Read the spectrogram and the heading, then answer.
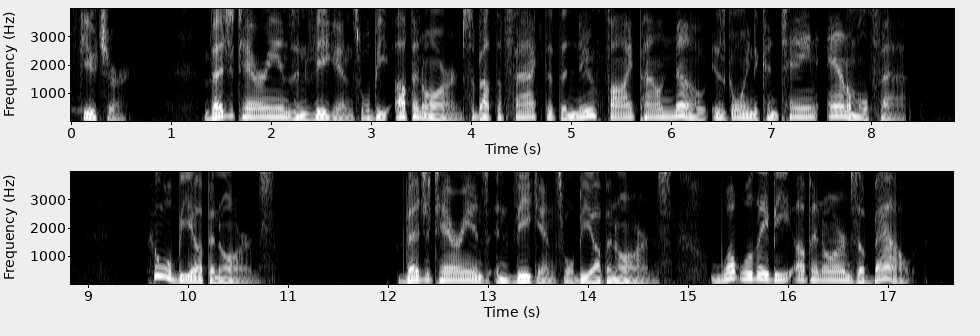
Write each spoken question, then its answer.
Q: Who will be up in arms?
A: Vegetarians and vegans will be up in arms.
